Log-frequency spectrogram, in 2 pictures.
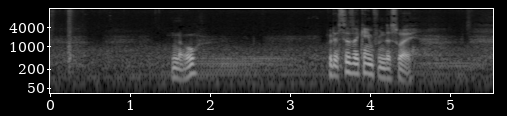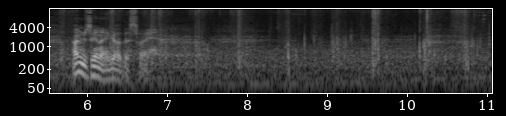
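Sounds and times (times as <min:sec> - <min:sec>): footsteps on dry leaves: 0:04.7 - 0:11.0.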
